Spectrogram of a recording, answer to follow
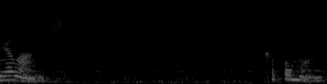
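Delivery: soft, unhurried meditation voice; hushed, soothing guidance with long pauses; guided meditation. Acted. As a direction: ease them gently into relaxation, softly.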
